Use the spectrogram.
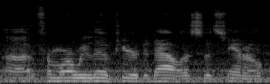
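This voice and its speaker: A middle-aged American man, a truck driver, rambling casually in a halting, conversational way to his vlog. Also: a little high, flat delivery, noisy background.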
